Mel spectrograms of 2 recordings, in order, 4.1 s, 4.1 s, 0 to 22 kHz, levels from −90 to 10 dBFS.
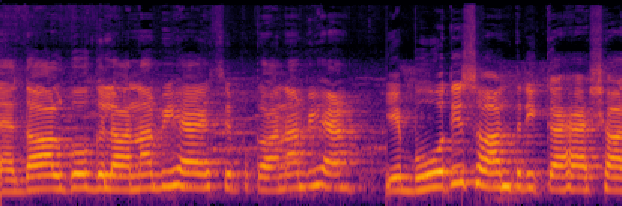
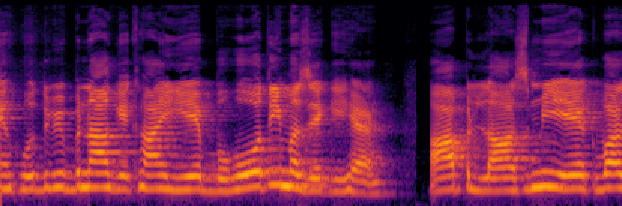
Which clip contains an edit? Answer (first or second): first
